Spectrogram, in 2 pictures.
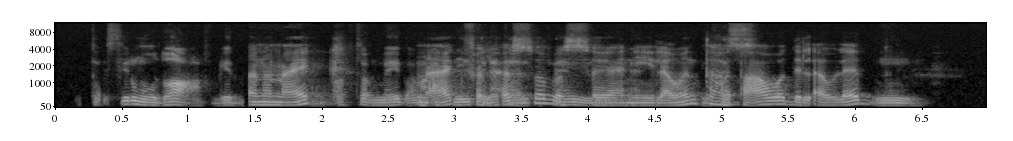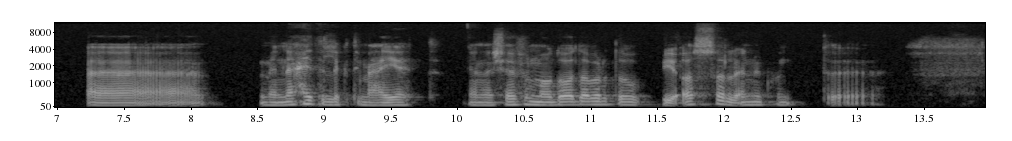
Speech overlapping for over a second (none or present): present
